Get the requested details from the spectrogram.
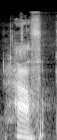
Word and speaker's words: half: He said it correctly, but you Yeah. The ear, so, like half. It's hard to hear the L.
